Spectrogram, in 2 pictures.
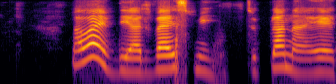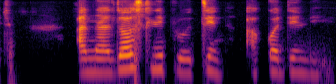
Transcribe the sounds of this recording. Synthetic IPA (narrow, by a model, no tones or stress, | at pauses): maɪwaɪfdeadvaɪsmi | tuplãnahɛd | ãnad͡ʒɔslipɹotĩn | akɔdĩnli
